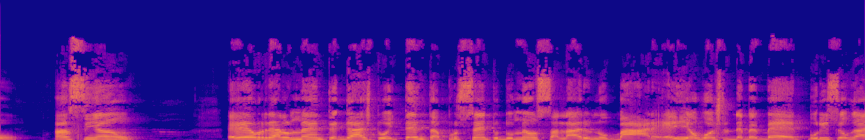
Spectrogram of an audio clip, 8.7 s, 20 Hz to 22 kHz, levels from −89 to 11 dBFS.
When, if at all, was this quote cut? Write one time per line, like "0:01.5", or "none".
none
